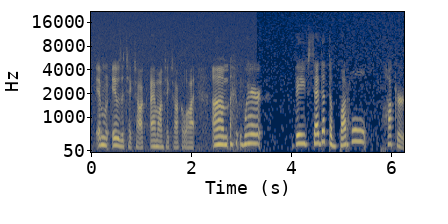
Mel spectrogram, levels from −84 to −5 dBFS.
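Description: From 3.30 s to the end, the background suddenly drops and breaks up into twinkling specks. This is overdone noise removal: a noise reduction stage set too aggressively pushes individual frequency bands far down or shuts them off whenever they sit close to its noise estimate. It pushes down the room noise, which is audible before this point at about 21 dB below the speech, and strips the quieter parts of the voice along with it.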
